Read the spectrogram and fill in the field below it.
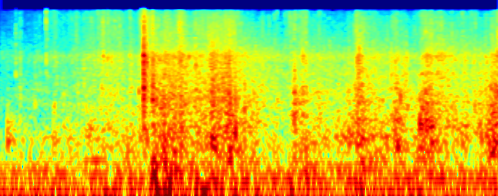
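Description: Plastic sacks crinkle and rustle as a man climbs onto them.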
